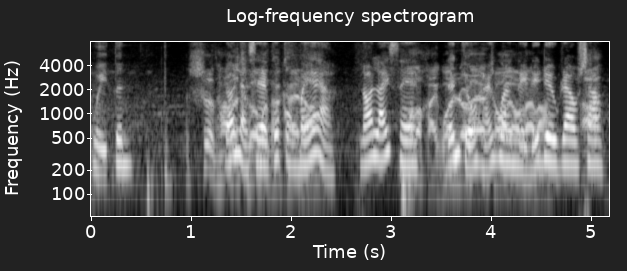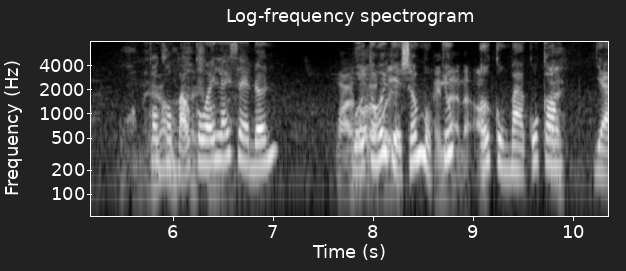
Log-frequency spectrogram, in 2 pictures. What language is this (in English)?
Vietnamese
